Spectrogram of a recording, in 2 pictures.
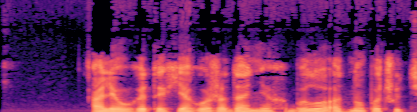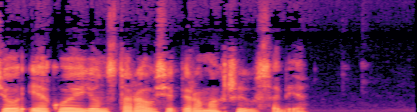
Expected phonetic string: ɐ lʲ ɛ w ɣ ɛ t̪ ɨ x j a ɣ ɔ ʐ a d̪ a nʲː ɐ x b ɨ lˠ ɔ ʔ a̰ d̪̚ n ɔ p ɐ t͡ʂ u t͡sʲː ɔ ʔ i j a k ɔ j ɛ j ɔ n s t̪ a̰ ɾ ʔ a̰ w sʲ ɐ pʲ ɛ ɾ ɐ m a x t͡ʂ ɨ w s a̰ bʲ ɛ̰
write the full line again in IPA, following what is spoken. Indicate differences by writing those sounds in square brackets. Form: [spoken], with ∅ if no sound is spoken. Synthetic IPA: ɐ lʲ ɛ w ɣ ɛ t̪ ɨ x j a ɣ ɔ ʐ a d̪ a nʲː ɐ x b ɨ lˠ ɔ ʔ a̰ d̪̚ n ɔ p ɐ t͡ʂ u t͡sʲː ɔ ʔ i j a k ɔ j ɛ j ɔ n s t̪ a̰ ɾ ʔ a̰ w sʲ ɐ pʲ ɛ ɾ ɐ m a x t͡ʂ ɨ w s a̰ bʲ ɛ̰

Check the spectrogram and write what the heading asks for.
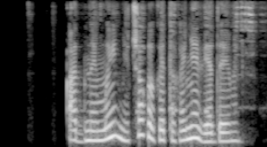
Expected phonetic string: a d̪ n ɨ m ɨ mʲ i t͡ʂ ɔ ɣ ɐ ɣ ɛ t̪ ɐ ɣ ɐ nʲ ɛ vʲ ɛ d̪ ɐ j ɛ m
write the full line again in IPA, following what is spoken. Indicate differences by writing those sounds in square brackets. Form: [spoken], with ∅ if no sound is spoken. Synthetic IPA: a d̪ n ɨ m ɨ [nʲ] i t͡ʂ ɔ ɣ ɐ ɣ ɛ t̪ ɐ ɣ ɐ nʲ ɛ vʲ ɛ d̪ ɐ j ɛ m

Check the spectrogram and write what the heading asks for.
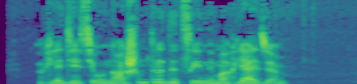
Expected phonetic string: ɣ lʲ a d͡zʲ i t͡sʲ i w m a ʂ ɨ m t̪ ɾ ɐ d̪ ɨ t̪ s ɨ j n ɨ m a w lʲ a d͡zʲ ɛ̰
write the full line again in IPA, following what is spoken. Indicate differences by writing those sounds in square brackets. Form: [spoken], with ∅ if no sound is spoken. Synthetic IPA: ɣ lʲ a d͡zʲ i t͡sʲ [ɛ] w [n] a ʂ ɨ m t̪ ɾ ɐ d̪ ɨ t̪ s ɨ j n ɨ m a [ɣ] lʲ a d͡zʲ ɛ̰

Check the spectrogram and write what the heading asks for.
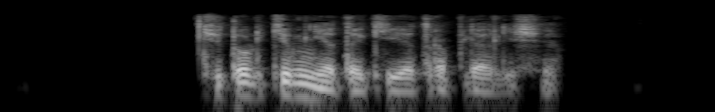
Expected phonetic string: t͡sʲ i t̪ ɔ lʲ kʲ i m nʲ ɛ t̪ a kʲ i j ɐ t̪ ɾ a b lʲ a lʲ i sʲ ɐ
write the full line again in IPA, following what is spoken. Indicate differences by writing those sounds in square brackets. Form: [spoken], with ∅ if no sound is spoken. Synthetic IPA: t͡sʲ i t̪ ɔ lʲ kʲ i m nʲ ɛ t̪ a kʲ i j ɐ t̪ ɾ a [p] lʲ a lʲ i sʲ ɐ

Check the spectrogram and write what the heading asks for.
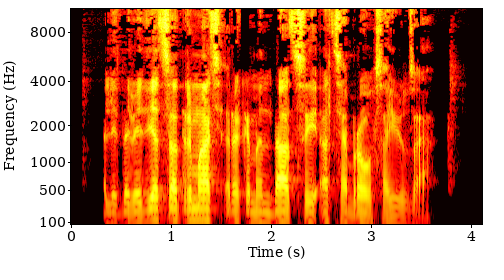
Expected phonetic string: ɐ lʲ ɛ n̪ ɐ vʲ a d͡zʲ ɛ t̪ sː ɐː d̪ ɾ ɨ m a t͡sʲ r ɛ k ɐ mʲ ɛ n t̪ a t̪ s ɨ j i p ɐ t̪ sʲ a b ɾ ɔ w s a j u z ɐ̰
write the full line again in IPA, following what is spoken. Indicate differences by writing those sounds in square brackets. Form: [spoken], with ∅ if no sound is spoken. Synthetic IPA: ɐ lʲ ɛ [d̪] ɐ vʲ a d͡zʲ ɛ t̪ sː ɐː [t̪] ɾ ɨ m a t͡sʲ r ɛ k ɐ mʲ ɛ n [d̪] a t̪ s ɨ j i [ʔ] ɐ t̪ sʲ a b ɾ ɔ w s a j u z ɐ̰

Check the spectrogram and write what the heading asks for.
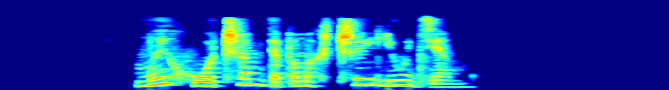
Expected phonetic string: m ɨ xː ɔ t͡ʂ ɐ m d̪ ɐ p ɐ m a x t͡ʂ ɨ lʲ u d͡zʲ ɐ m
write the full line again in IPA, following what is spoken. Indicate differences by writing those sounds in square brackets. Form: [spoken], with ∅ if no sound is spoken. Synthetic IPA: m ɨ [x] ɔ t͡ʂ ɐ m d̪ ɐ p ɐ m a x t͡ʂ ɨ lʲ u d͡zʲ ɐ m

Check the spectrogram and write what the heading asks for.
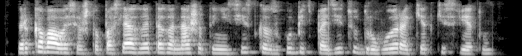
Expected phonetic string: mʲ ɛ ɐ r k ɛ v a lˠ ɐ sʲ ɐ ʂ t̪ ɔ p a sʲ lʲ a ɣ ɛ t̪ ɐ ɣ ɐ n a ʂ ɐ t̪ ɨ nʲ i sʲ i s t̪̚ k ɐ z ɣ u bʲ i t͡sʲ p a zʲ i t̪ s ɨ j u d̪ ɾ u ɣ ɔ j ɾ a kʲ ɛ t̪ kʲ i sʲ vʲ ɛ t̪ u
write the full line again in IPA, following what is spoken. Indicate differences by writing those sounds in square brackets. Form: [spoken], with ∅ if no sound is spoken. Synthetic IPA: mʲ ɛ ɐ r k [a] v a lˠ ɐ sʲ ɐ ʂ t̪ ɔ p a sʲ lʲ a ɣ ɛ t̪ ɐ ɣ ɐ n a ʂ ɐ t̪ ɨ nʲ i sʲ i s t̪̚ k ɐ z ɣ u bʲ i t͡sʲ p a zʲ i t̪ s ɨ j u d̪ ɾ u ɣ ɔ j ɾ a kʲ ɛ t̪ kʲ i sʲ vʲ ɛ t̪ u

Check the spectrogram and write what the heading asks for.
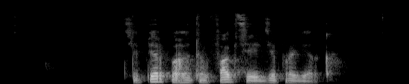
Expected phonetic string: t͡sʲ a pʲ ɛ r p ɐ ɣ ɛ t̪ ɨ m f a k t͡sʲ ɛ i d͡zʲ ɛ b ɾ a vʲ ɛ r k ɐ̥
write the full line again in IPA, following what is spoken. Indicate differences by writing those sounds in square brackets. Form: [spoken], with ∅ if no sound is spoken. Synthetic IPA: t͡sʲ a pʲ ɛ r p ɐ ɣ ɛ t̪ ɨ m f a k t͡sʲ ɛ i d͡zʲ ɛ [p] ɾ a vʲ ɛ r k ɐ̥

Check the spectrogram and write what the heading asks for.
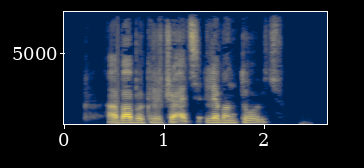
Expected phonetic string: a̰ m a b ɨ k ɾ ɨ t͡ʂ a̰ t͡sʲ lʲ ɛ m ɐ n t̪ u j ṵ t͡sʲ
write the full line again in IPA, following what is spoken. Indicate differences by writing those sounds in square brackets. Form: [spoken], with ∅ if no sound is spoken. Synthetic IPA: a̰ [b] a b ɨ k ɾ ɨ t͡ʂ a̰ t͡sʲ lʲ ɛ m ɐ n t̪ u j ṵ t͡sʲ

